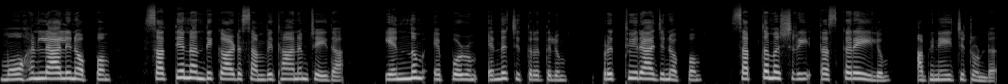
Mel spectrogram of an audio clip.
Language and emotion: Malayalam, neutral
